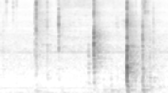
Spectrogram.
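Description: A few sharp clicks and knocks of a plastic wired mouse being handled and set down on a wooden desk, the loudest about one and a half seconds in.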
